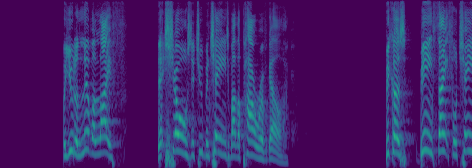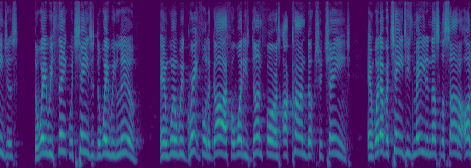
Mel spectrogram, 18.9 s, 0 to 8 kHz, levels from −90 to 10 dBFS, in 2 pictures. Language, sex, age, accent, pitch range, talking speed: English, male, 40-59, American, 225-275 Hz, 180 wpm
